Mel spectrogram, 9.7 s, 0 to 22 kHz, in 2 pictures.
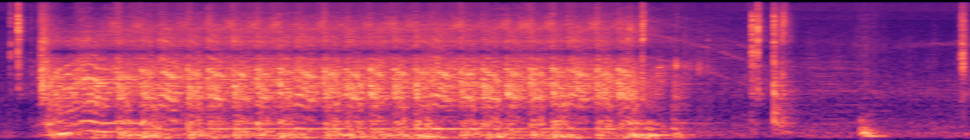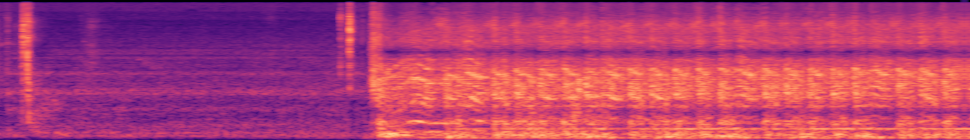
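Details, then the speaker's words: Boosted BMW E36 on its first start after engine work, low on gas: steady cranking of about three beats a second, a pause, more cranking, never catches. Cylinders 3, 4 and 5, as best recalled, get no ignition signal; owner suspects an electrical fault. "We did some digging to figure out why the car didn't want to start. And basically, it is not running on three cylinders. I think it was three, four, and five. It's just not getting any signal."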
